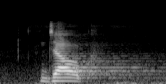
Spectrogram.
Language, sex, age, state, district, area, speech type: Assamese, male, 30-45, Assam, Sonitpur, rural, read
